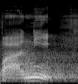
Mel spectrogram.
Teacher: ایک الف کی مقدار وہی ہے جو اردو زبان میں ہے، جیسے پانی، کہ اس میں پا کو ایک الف کے برابر کھینچا جاتا ہے اور نی کو بھی ایک الف کے برابر کھینچ کر پڑھتے ہیں۔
